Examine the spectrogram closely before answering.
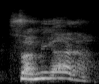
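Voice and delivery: high, loud shouted attack name; battle cry. Acted. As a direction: yell it out like an anime attack. Acted attack cry in retold fight.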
